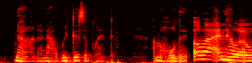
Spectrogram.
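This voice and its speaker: A woman talks at a fairly quick pace with an animated tone. Her voice is fairly low in pitch, with ordinary pitch variation. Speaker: lifestyle and faith vlogger. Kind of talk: casual vlog talk. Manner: fast.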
